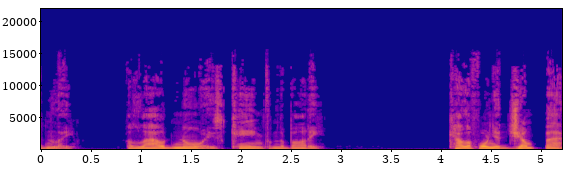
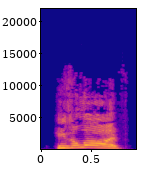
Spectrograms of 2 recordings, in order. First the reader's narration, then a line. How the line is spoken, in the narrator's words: he shouted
